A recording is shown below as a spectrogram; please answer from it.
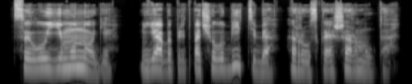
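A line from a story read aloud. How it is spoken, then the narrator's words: Muttered through teeth. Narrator (Russian): Валид полный злобы и отвращения процедил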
